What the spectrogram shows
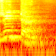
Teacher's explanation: അവിടെ റീ അൺസ്ട്രെസ്ഡുമാണ്, ടേൺ ആണ് stress ചെയ്യുന്നത്. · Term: അയംസ്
